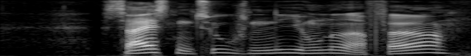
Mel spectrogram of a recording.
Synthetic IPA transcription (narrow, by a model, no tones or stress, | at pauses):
sɑ̈ɪsd̥n̩t͡sʰṵːsn̩nḭːhunɐð̞ˠɒ̽fɶɐ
